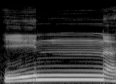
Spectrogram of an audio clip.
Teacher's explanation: হামজার পরে একটু টানের মত চলে এসেছে পরিপূর্ণ টান না হলেও এটা ঠিক না ইন্না হামজা গিয়ে সরাসরি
